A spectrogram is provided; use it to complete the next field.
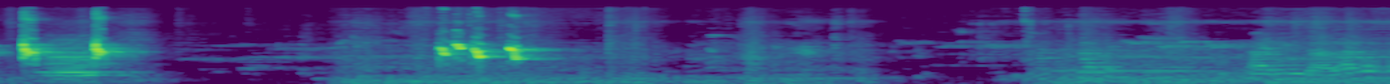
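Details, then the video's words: Yellow-vented bulbul calling to prompt quiet bulbuls to respond: two sharp chirps at the start, then a bubbly cluster of quick notes a couple of seconds later, followed by faint chatter and background noise. "Suara panggilan trucukan yang seperti ini cepat merangsang trucuk bisu jadi ikut bunyi sahut sahutan"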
